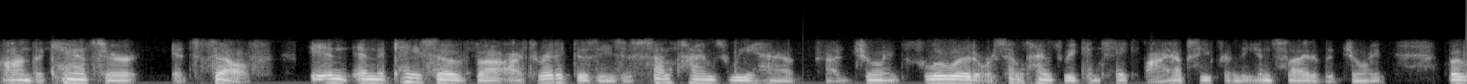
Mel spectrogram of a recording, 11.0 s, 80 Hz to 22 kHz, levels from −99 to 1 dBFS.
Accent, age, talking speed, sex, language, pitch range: American, 60-79, 165 wpm, male, English, 100-125 Hz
